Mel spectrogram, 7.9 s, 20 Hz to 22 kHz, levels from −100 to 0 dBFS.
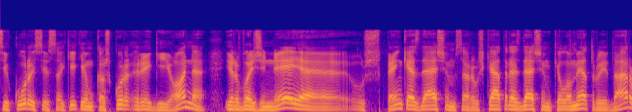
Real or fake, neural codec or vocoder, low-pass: real; none; 7.2 kHz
